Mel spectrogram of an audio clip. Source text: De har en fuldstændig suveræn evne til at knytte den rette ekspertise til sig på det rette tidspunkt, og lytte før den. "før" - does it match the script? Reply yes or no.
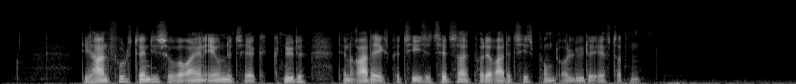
no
